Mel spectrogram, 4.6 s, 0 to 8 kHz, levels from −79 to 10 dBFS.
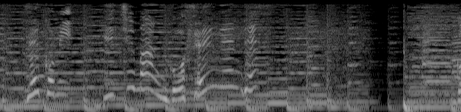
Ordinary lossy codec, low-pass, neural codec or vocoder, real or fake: none; 7.2 kHz; none; real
